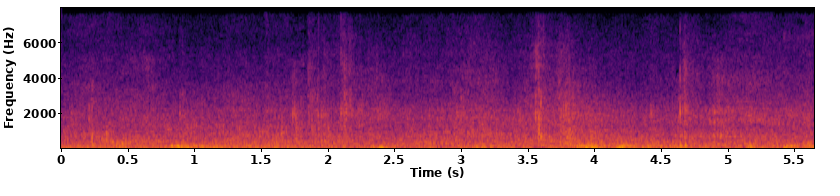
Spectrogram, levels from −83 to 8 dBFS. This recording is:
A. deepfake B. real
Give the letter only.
B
